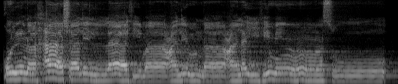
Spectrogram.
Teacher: سو جو مد ہے مد متصل ہے تو اسے 3 سے 4 الف کے برابر کھینچ کر پڑھیں گے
